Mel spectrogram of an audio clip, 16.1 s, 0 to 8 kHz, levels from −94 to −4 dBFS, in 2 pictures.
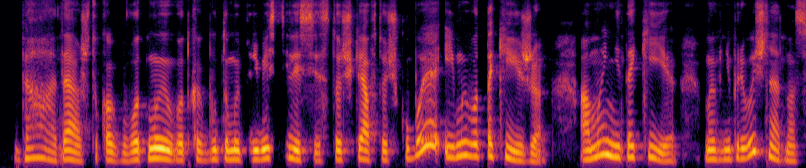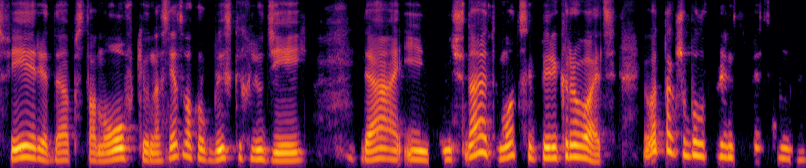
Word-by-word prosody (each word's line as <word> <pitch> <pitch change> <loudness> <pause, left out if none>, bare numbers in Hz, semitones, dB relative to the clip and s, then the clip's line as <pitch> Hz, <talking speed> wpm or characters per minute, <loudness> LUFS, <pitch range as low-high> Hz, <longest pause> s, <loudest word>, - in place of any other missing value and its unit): Да 180 -2 -5
да, 160 -4 0
что, 130 - -11
как 150 -3 -2
бы, 135 - -8
вот, 160 +3 0
мы, 180 -2 +9
вот, 145 -1 -3
как 150 -3 -5
будто 165 +1 -2
мы 160 0 +3
переместились 160 0 0
из 140 0 -7
точки 160 +2 -2
А 160 - +4
в 155 - -16
точку 155 +3 -6
Б, 410 - +3
и 195 - -2
мы, 230 +2 +1
вот, 215 -1 -1
такие 190 -8 0
же. 130 -1 -3 0.3
А 160 - +1
мы 230 +6 +3
не 210 -4 +4
такие. 190 -10 -3 0.2
Мы 165 0 +1
в 160 - -10
непривычной 195 - 0
атмосфере, 160 +4 +2
да, 145 +1 -5
обстановке, 150 +4 +1
у - - 0
нас 140 +4 -4
нет 205 +4 0
вокруг 180 -8 -3
близких 175 +4 -1
людей. 145 -3 0 0.5
Да, 165 +2 +1
и 155 -1 0 0.2
начинают 235 - +1
эмоции 200 +1 0
перекрывать. 190 - +2 0.3
И - - -6
вот - - 0
так 305 -3 +1
же 240 - -1
было, 230 -2 +3
в 215 - -26
принципе, 210 - -4
со 360 - -30
мной. 175 -2 -4
170 Hz, 195 wpm, -24 LUFS, 155-200 Hz, 0.5 s, мы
